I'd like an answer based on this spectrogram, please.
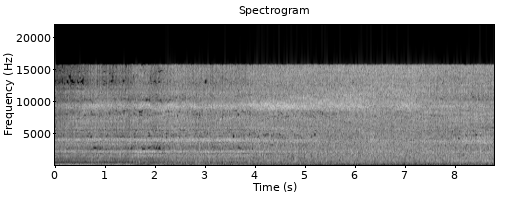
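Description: Pulling tractor with three turbocharged Allison V-1710 V12 aircraft engines running flat out during a pull: a loud, dense, steady noise without a distinct engine note.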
